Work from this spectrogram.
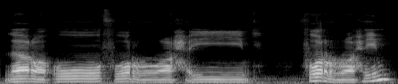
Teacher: Laufur rahim fur rahim ada idgam bila gunah. Cara membacanya tanwinnya masukkan kepada huruf ro dan ditahan.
